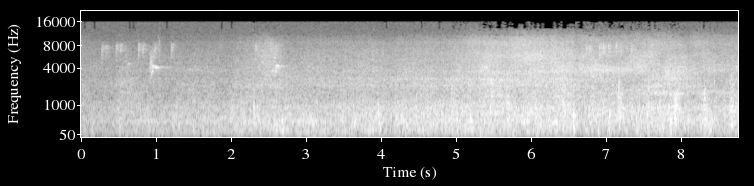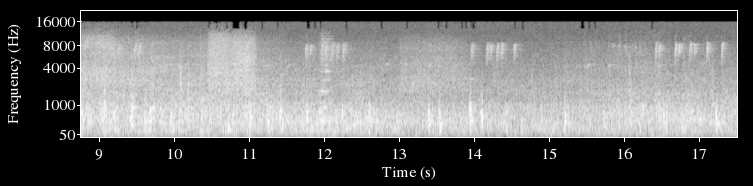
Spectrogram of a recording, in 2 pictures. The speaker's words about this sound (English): After that, we travel to Keystone to record the train's arrival. I'll bet some excited children are waiting for this magical moment together.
